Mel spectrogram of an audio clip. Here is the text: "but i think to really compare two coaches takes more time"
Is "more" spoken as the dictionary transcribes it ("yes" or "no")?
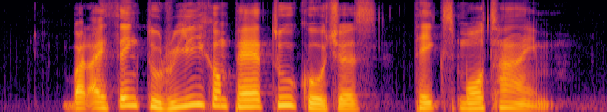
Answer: no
